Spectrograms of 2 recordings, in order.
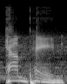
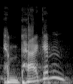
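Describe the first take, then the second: First: The word is pronounced in the ordinary way. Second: The word is jokingly garbled with extra sounds. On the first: The speaker calls it right. "I know how to pronounce that word" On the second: The speaker calls it wrong. "I'm just kidding"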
